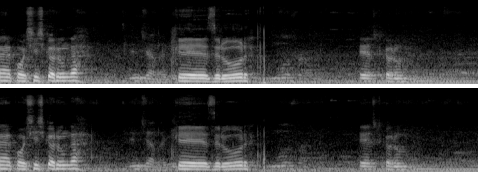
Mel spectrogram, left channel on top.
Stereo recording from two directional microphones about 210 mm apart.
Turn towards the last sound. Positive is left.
turn(degrees=-15)  # may be behind; listen again after turning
